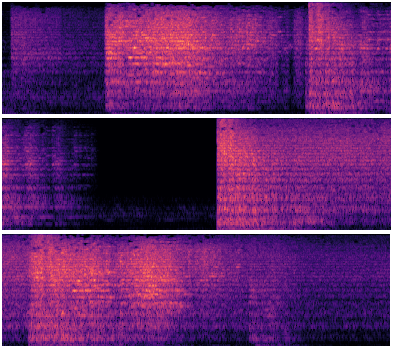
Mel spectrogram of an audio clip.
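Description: A crowbar bangs against a metal vending machine.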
